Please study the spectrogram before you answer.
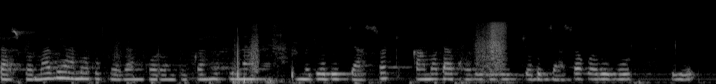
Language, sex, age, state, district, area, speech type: Odia, female, 18-30, Odisha, Balangir, urban, spontaneous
